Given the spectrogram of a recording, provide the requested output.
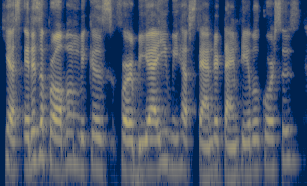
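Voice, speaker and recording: A man's voice: high-pitched, steady tone, a little fast. Young man rambling with many "like"s. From Bangladesh. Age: young adult. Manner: rambling, heavy use of "like", frequent restarts. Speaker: interview guest, university student. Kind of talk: casual interview answers.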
